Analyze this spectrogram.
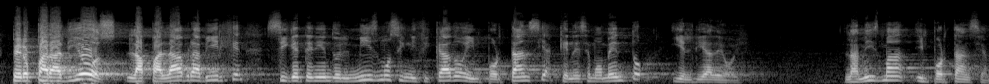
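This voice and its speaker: A male pastor preaching a sermon to his congregation, emphatic and full of rhetorical questions, often repeating a key word for weight. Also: fairly high pitch. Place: church hall. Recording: long hall reverb.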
